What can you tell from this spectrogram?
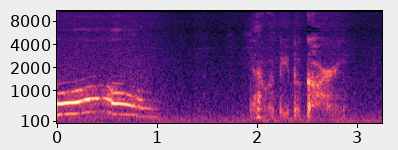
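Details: Dog making sleep noises while asleep indoors: a soft tonal whimper that rises and then slides down, then a pause, then quiet whispery breaths and smacking sounds.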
